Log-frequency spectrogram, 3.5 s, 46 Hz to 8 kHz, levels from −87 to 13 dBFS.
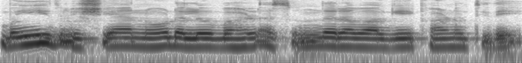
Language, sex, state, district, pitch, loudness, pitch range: Kannada, female, Karnataka, Chamarajanagar, 175 Hz, -15 LUFS, 170-185 Hz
